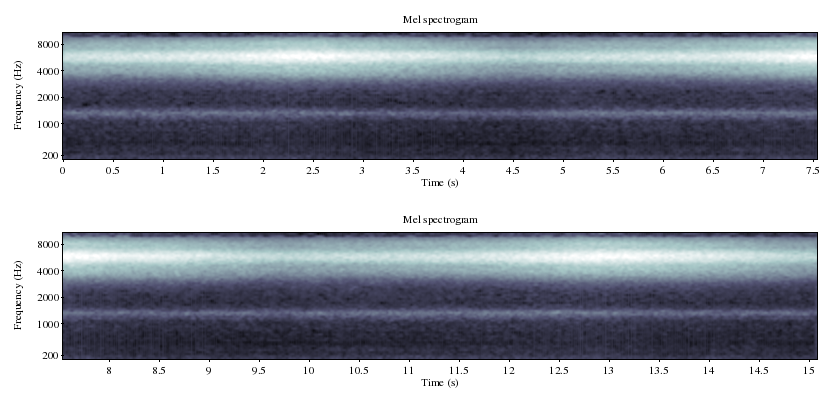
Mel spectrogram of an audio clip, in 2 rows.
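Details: Cicada chorus recorded in summer, June 2021, in Rockville, Maryland, USA: a dense, unbroken high buzzing drone that swells and fades in slow waves about every five seconds, with a faint steady lower hum beneath.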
